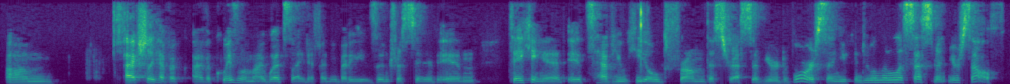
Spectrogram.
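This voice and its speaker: A woman's voice: sits low, fairly quick, slightly rough. A woman who is a health coach, a guest on an interview show, talking in an upbeat way while sniffling from a cold. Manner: upbeat, promotional. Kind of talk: casual interview chat.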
